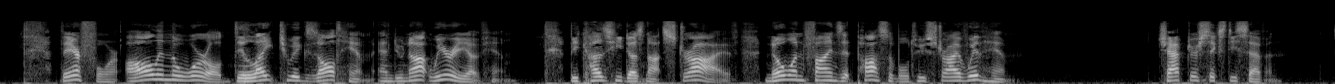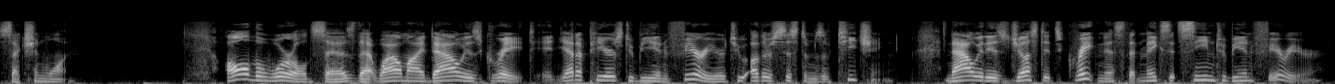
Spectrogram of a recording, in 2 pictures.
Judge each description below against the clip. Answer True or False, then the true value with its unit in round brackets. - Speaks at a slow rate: False (145 wpm)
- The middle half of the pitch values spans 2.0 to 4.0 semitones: False (4.9 semitones)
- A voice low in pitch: False (165 Hz)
